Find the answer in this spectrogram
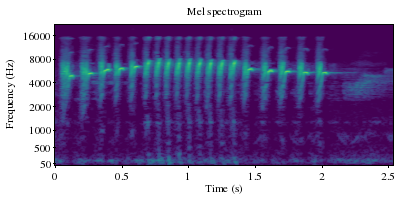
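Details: Brown-throated sunbird pouring out a rapid trill of about twenty bright, high chips over two seconds before fading.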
